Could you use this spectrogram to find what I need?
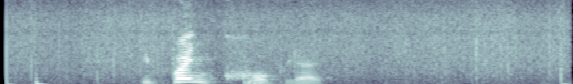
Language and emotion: Russian, angry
